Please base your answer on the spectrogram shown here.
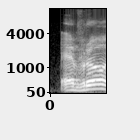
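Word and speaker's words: ευρώ: say give me ana ebro that's how you say euro in greek ebro and two completely different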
